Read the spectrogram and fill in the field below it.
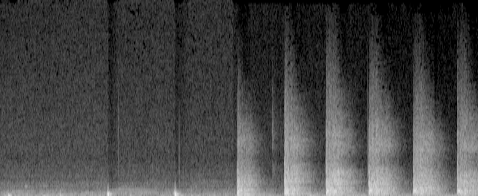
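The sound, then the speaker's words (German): A few dull thumps give way to a run of six sharp, evenly spaced knocking raps, loud, in a steady rhythm with no voices present. “Der Geist antwortet, klopfend. In sogenannten Raps”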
